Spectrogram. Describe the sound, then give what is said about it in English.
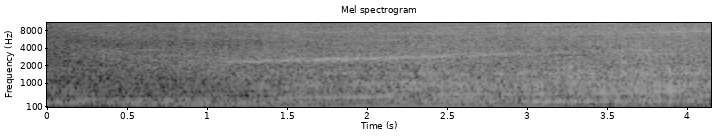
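A blender whirs through 72 ounces of green smoothie, its motor giving a steady, dense drone with a whining tone that climbs slightly in pitch and grows louder. “Now, I've actually already blended it. I just wanted to blend it so you could hear it.”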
